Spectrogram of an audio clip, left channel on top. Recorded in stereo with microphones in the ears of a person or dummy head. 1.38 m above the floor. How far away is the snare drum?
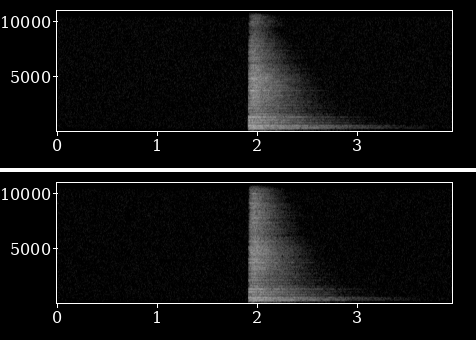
About 1.8 m.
